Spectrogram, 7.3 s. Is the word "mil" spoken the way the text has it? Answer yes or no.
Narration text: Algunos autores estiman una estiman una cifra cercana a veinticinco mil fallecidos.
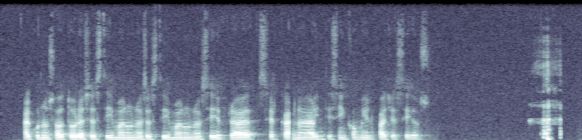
yes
